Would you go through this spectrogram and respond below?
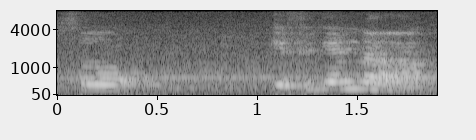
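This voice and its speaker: A panel speaker with an Indian accent giving a semi-formal presentation for a startup, speaking in a halting way and often repeating words. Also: medium pitch. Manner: halting, repetitive phrasing. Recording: distant echoey mic with clear background noise.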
